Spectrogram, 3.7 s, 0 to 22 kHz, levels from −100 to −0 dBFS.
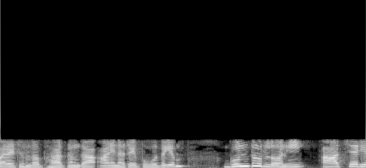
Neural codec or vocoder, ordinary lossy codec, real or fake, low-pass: vocoder, 44.1 kHz, 128 mel bands, Pupu-Vocoder; none; fake; 3.6 kHz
